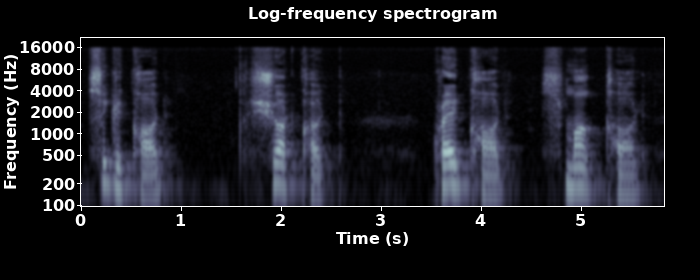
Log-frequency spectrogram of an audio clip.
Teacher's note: if T sound comes before K or G sound, it would changes to K sound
